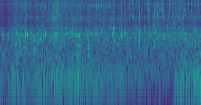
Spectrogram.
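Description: Water drips and trickles from a lifted shoe.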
